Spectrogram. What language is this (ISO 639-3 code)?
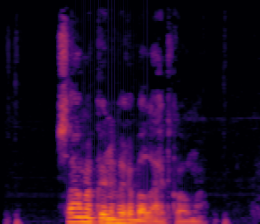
nld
